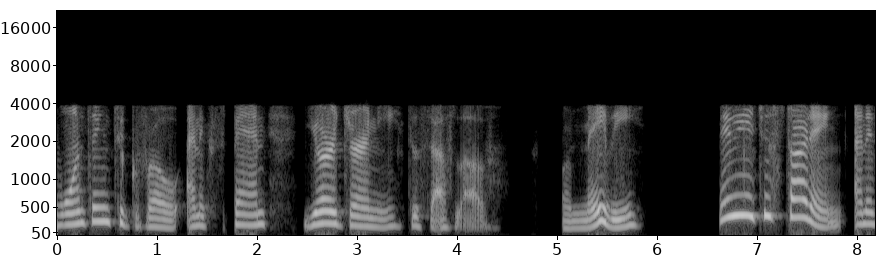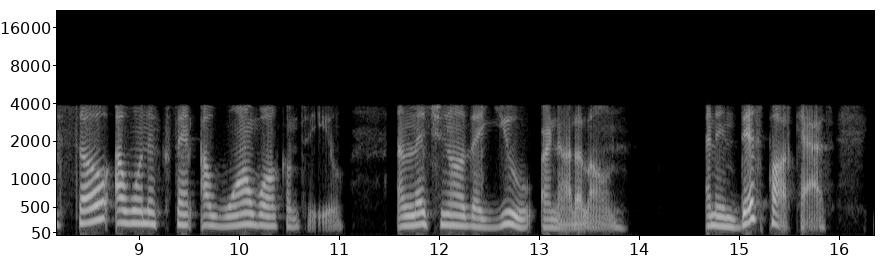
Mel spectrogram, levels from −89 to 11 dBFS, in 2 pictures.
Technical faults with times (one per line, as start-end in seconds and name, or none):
none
